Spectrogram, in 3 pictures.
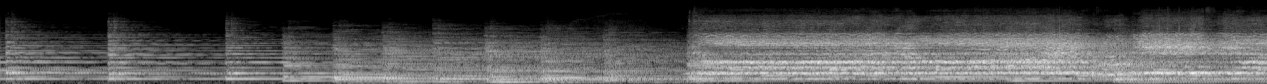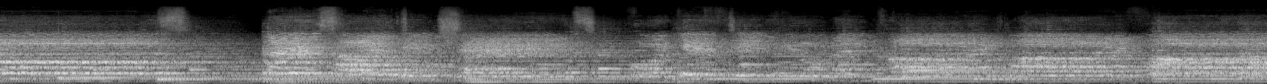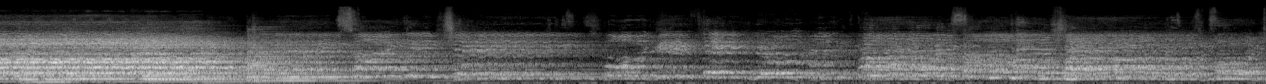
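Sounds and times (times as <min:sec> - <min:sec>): choir singing sustained chords: 0:05.4 - 0:38.0.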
